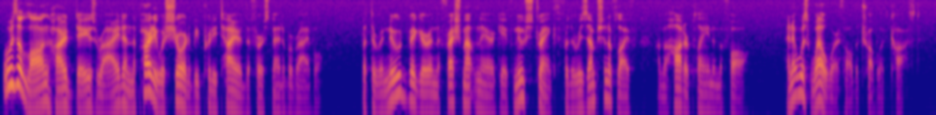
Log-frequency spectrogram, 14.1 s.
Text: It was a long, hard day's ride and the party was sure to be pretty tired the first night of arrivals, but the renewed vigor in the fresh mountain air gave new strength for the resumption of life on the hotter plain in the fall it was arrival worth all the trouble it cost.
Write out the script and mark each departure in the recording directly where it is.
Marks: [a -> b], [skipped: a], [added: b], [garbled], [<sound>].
It was a long, hard day's ride and the party was sure to be pretty tired the first night of [arrivals, -> arrival] but the renewed vigor in the fresh mountain air gave new strength for the resumption of life on the hotter plain in the fall [added: and] it was [arrival -> well] worth all the trouble it cost.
